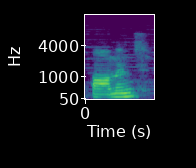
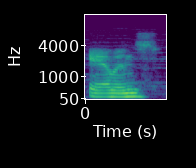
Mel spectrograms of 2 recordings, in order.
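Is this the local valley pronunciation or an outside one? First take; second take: outside; local. First: It uses a pronunciation heard outside the valley. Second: It uses the local Central California valley pronunciation. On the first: This is how people elsewhere say it. "other people might say" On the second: This is how people in the valley say it. "we say"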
